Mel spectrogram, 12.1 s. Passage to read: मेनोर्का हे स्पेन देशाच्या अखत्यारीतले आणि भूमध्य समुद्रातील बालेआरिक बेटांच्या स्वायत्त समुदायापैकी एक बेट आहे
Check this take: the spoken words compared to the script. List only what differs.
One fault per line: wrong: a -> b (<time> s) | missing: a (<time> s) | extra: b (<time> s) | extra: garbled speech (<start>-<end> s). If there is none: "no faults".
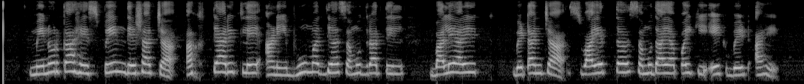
no faults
